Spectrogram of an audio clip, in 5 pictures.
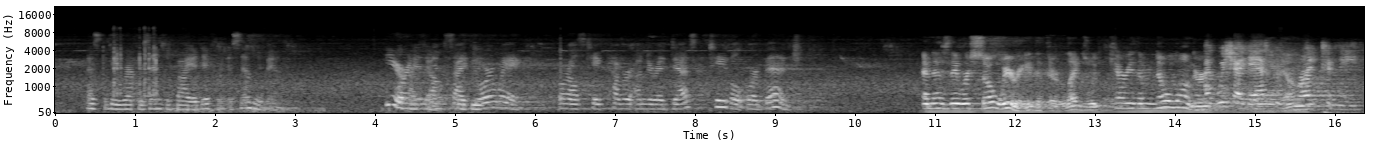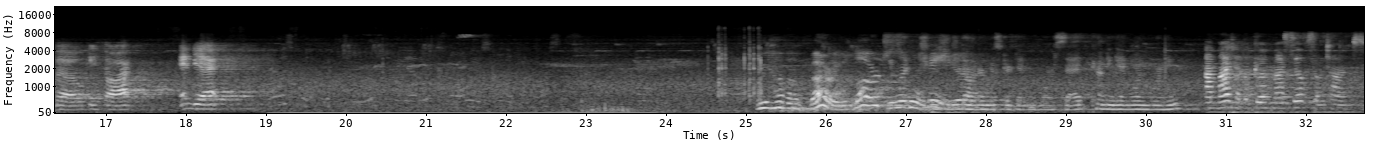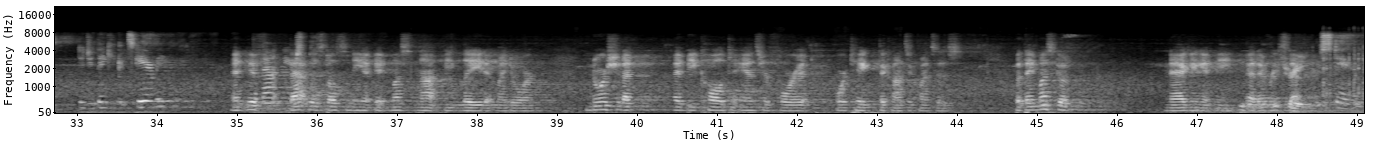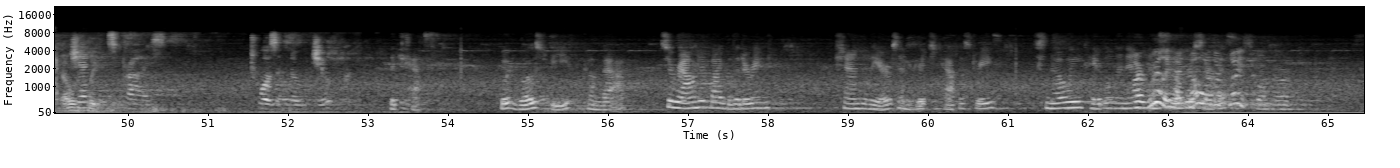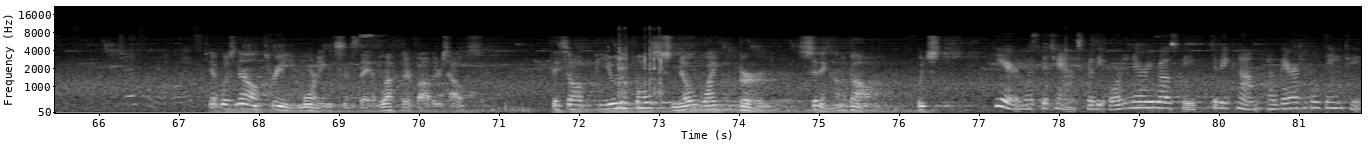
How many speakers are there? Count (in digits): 9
